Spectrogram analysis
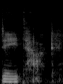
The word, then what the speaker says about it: Datach: So, sorry, Datach, right, is the way to pronounce it.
